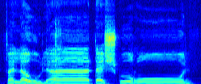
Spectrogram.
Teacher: را کو پر پڑھنا ہے کیونکہ را کے اوپر پیش ہے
